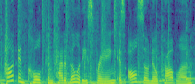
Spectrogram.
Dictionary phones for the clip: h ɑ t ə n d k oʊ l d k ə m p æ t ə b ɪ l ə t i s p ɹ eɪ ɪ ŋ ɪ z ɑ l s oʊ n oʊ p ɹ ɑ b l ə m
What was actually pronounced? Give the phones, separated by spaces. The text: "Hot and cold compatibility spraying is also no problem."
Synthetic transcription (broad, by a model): h ɑ t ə n k oʊ l d k ə m p æ t ə b ɪ l ə t i s p ɹ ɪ ɪ ŋ ɪ z ɑ l s oʊ n oʊ p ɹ ɑ b l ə m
